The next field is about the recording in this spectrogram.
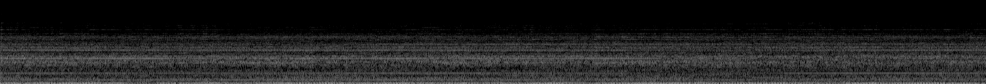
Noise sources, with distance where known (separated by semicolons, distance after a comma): engine of unclear size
